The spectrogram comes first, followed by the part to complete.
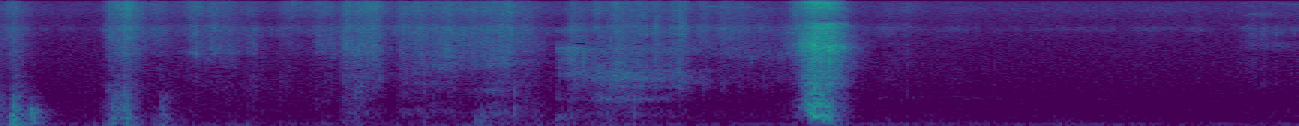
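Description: One short, sharp burst of a person's breath, like a sneeze or snort, about four seconds in, with a few faint short sounds near the start.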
